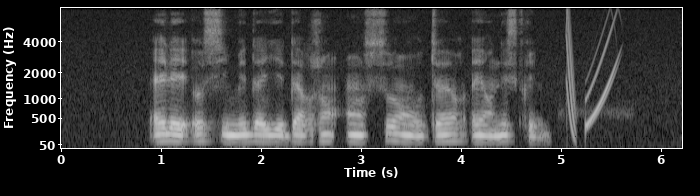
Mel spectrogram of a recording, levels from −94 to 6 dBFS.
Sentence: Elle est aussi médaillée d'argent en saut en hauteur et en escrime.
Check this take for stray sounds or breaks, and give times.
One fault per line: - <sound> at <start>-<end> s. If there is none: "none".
- chirp at 5.0-5.6 s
